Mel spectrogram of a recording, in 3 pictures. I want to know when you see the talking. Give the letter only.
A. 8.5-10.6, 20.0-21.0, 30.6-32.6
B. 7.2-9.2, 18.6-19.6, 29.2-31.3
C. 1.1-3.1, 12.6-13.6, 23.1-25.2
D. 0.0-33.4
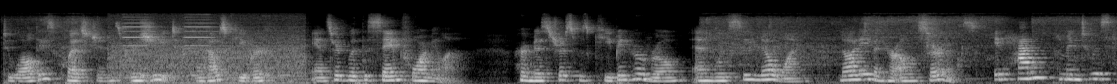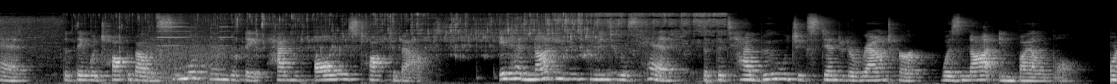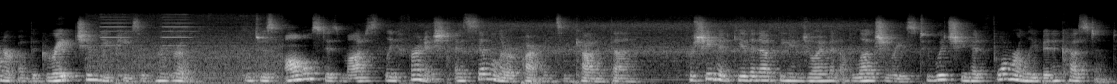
D.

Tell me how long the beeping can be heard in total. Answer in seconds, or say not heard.
5 s.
